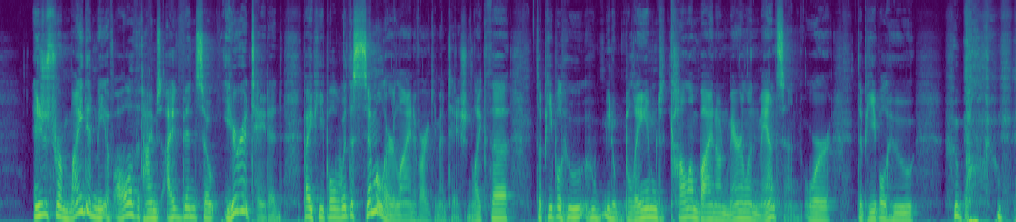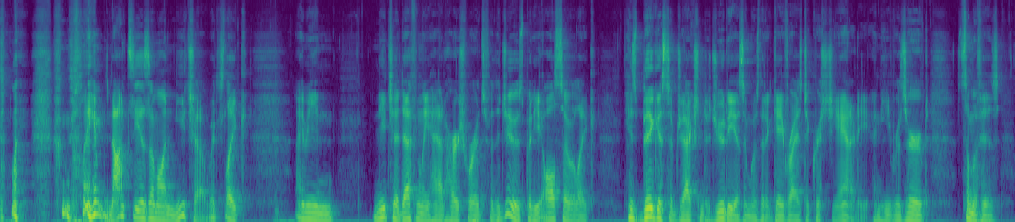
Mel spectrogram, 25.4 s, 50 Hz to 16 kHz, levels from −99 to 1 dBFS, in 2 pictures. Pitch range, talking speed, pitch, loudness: 95-135 Hz, 185 wpm, 110 Hz, -25 LUFS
